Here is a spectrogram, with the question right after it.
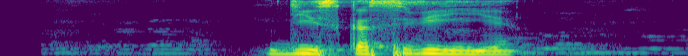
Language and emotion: Russian, angry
